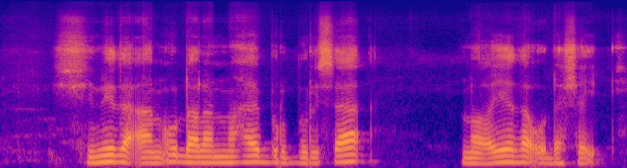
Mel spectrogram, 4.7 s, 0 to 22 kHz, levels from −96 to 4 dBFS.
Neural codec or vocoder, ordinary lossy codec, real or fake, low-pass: codec, 44.1 kHz, 7.8 kbps, DAC; none; fake; none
